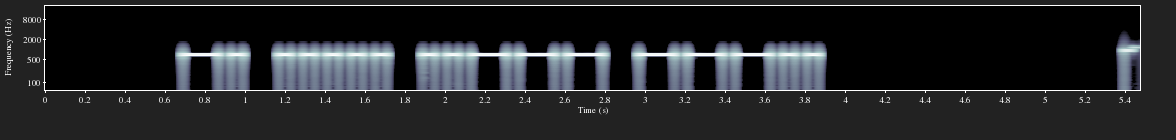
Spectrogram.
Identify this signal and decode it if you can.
Morse code, heard as a keyed tone, about 20 wpm, 700 Hz. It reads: N528
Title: Common Cut Numbers - 4-Digit 20wpm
